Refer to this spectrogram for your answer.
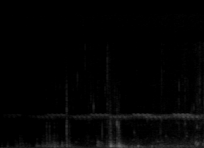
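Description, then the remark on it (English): Gentle wooden creaks and soft water lapping as a small rowboat rocks, with a brief louder knock near the middle over a faint, steady airy hiss. “Winston opened his eyes to find himself sitting in a little rowboat. The boat rocked in the water after he landed on one of the seats.”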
